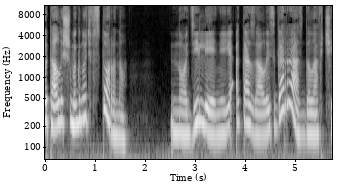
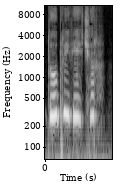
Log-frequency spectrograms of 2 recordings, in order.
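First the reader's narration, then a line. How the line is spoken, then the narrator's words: Barely audible group whisper. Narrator (Russian): Несчастная четверка еле слышно прошептала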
